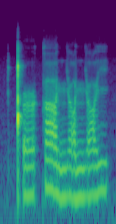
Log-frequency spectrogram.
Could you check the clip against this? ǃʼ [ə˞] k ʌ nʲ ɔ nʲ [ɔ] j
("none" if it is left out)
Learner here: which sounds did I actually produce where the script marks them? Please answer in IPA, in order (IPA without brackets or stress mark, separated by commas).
ə˞, ɔ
